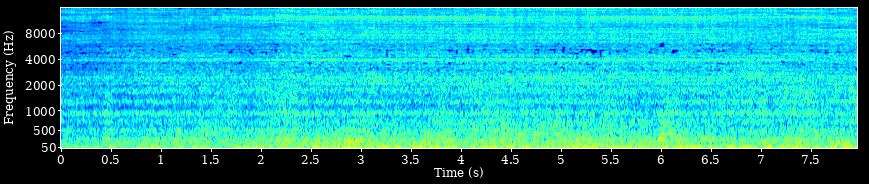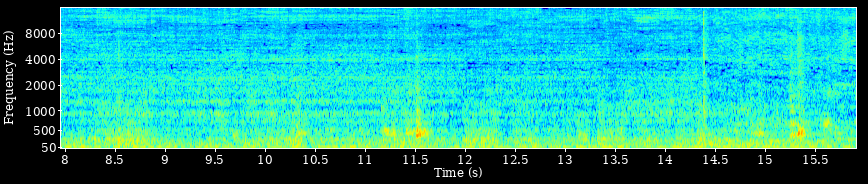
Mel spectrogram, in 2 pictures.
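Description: Oxy-fuel brazing torch flame hissing steadily as it heats a copper refrigerant line joint at an expansion valve, with a couple of brief knocks near the end.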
